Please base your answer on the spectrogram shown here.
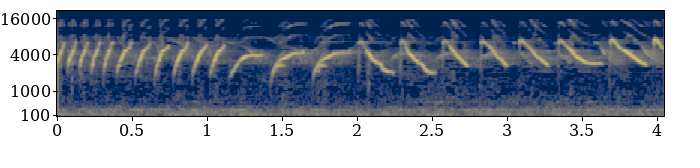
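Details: Canary song meant to stimulate lazy canaries: fast trills of high swept notes, first quick rising chips, then slower downward-sliding whistles about four per second, over a low background hum.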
